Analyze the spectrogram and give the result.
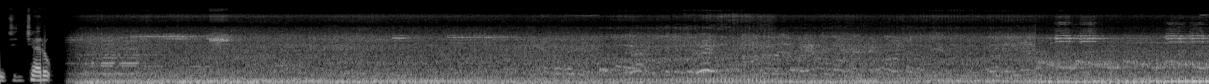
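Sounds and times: motorcycle and car engines: 0.7 - 12.0.

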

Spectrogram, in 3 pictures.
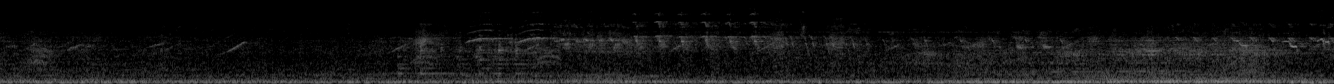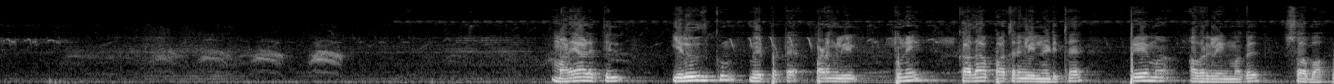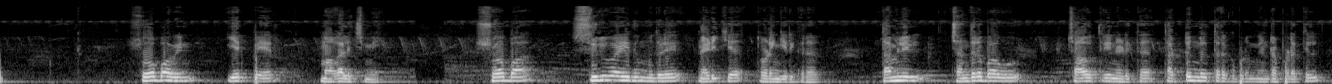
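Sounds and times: birds chirping and calling: 0.0 - 40.0
steady low background hum: 0.0 - 40.0.

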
